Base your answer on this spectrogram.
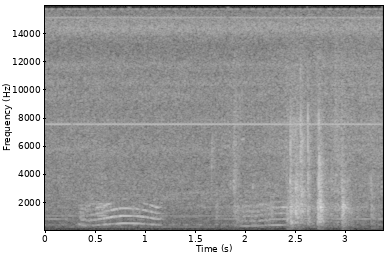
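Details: Domestic male cat indoors, freaking out over a shower curtain: a drawn-out wavering yowl that rises and falls over about a second, then a shorter lower moan, followed by scratchy rustling bursts.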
